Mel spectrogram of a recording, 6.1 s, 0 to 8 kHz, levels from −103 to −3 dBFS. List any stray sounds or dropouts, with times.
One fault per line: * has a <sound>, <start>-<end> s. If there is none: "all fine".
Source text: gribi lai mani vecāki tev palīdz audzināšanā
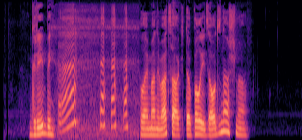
* has a laugh, 1.1-2.7 s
